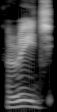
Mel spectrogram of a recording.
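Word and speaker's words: ridge: यहाँ पर भी हम देख सकते हैं कि डी से पहले आई आया जो कि मैंने आपको पहले ही बता दिया कि आई भी वॉवेल होता है, और डी के बाद जी ई आ गया, तो इसकी प्रोनाउंसिएशन हमने की रिच। यहाँ पर भी डी को साइलेंट कर दिया।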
